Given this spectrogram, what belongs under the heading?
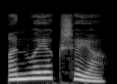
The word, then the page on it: ಅನ್ವಯಕ್ಷಯ: Kannada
